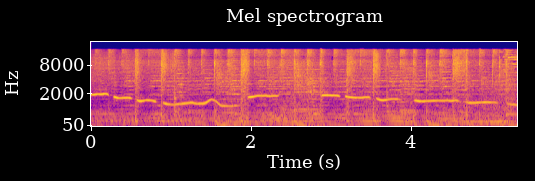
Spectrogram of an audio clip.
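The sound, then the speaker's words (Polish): Someone whistles a lilting tune, the melody sliding between notes in short phrases, accompanied by steady instrumental music with a regular beat underneath. “Mógłbym właściwie po prostu powiedzieć, że słońce jest i będzie w całym kraju i dalej sobie po prostu pogwizdać.”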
